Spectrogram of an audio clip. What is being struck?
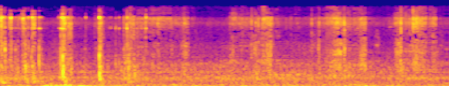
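Old brick wall.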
